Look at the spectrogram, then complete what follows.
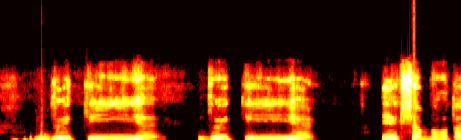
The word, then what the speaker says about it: द्वितीय: क्या होता है द्वितीय द्वितीय एक शब्द होता है इसके आगे का तृतीय तृतीय ऐसे बोलेंगे तो हमें इसका उच्चारण सही पता होना चाहिए द्वितीय अब अगला शब्द देखिए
